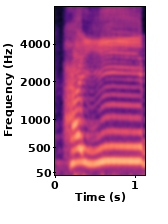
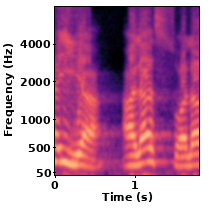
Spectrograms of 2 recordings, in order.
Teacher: حی نہیں ہے، حیا ہے، اور حیا کو زیادہ کھینچنا بھی غلط ہے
